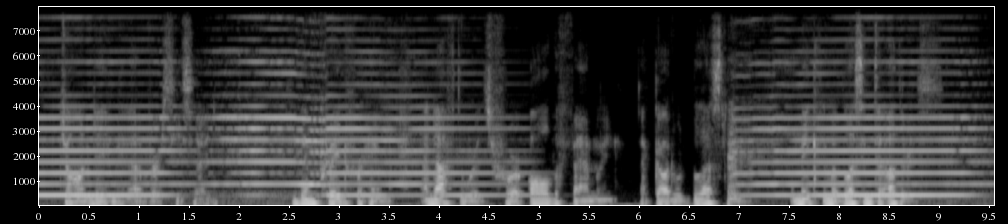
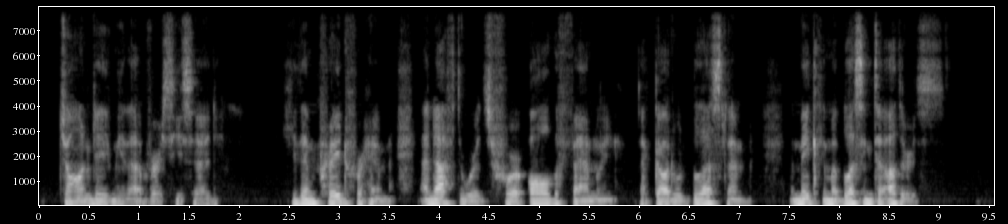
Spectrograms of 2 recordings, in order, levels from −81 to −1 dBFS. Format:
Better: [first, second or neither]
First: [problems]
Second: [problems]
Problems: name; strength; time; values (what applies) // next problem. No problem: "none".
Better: second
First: background sound (Bowed string instrument); 1 dB above the speech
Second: none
